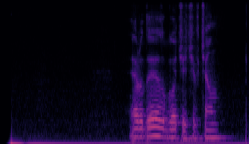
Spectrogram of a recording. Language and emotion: Russian, neutral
